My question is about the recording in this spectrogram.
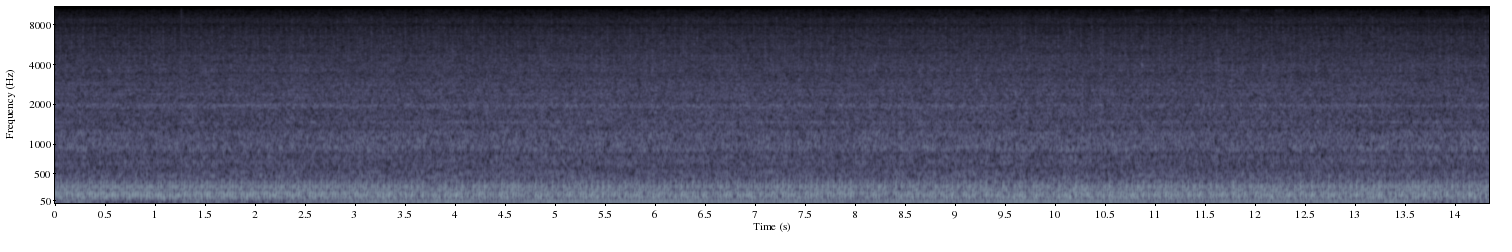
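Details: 1988 Nissan D21 truck, 2.4L Z24 petrol engine, after the vacuum line repair for a rough surging idle. The idle is steady and even with no surging or hunting, a constant low rumble. This is a normal idle.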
